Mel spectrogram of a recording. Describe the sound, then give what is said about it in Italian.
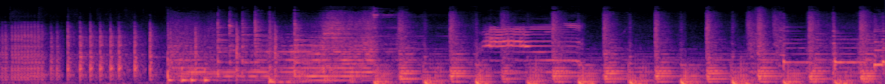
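Kittens meowing in a recording played from an internet video, many high, loud meows in quick rhythmic succession throughout. “Esatto, i gattini come quelli di Oscar.”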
